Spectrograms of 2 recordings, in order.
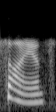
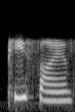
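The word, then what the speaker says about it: Psience: It's P-S-I-E-N-C-E. And it is pronounced science, not P-science or P-science. Although science. I've heard it pronounced those ways, too, and that's perfectly fine.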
